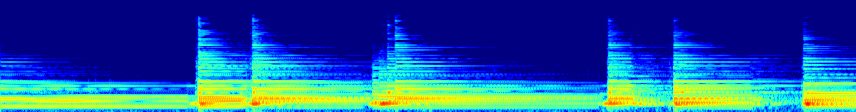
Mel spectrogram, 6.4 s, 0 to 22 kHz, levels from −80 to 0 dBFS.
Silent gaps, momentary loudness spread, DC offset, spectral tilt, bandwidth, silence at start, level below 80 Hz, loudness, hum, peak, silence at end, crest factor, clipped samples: none; 13 LU; under 0.1%; -7.5 dB/octave; 12 kHz; 0 s; -58 dBFS; -25 LUFS; none; -4 dBFS; 0 s; 20 dB; under 0.1%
